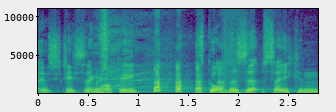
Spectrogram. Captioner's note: laughs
